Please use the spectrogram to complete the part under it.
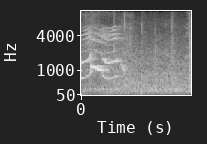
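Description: A young girl squeals loudly close by.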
